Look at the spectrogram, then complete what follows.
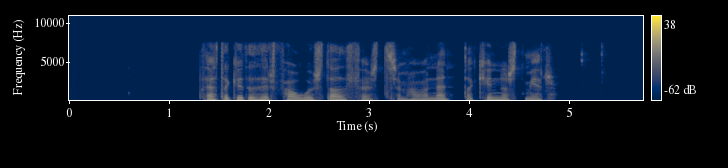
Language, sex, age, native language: Icelandic, female, 50-59, Icelandic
